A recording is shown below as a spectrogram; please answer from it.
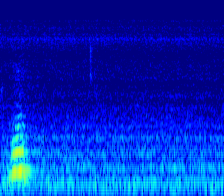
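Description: Black Labrador gives a single short yip in its sleep, about a quarter-second long, rising then falling in pitch, over a faint steady hiss.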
